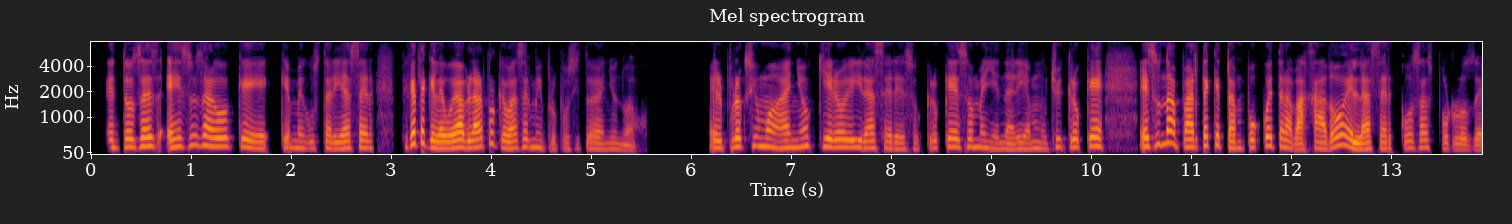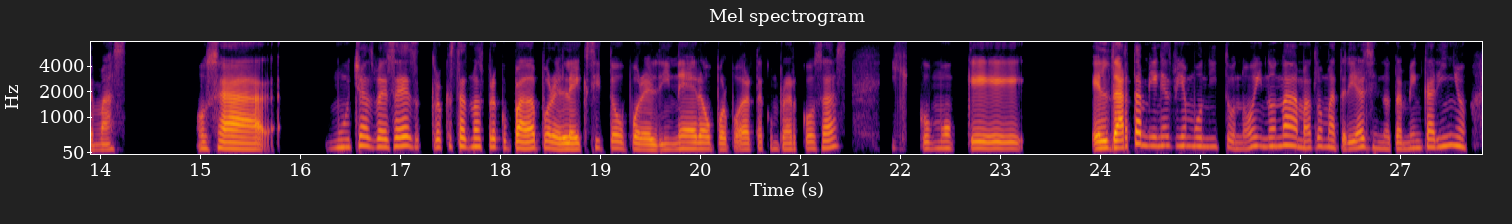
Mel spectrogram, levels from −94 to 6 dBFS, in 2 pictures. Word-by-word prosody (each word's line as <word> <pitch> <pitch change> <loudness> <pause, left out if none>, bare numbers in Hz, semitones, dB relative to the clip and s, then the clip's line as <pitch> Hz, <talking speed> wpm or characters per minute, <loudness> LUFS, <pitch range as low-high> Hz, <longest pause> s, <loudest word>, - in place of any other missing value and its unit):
Entonces, 210 +4 +2
eso 215 +4 +1
es 255 0 -5
algo 225 -2 +4
que 180 -7 0
que - - -4
me 180 -1 -6
gustaría 170 0 -3
hacer. 185 0 -2 0.3
Fíjate 300 +3 +4
que 195 - +3
le 175 - +5
voy 175 +2 +5
a - - +10
hablar 200 +2 +5
porque 300 -11 -3
va 170 - +3
a - - -2
ser 210 +1 -5
mi 200 -1 -5
propósito 155 -1 -14
de - - -4
año 155 0 -8
nuevo. 135 -2 -12 0.6
El 185 -1 0
próximo 220 +3 +1
año 195 +5 -1
quiero 205 -3 +2
ir 195 -1 +1
a 185 - +1
hacer 175 -2 -5
eso. 155 -1 -8
Creo 185 0 -9
que 215 +2 0
eso 210 +1 -3
me 195 -2 -4
llenaría 160 -1 -6
mucho 170 +4 -7
y - - -13
creo 205 +1 -2
que 230 +2 +3 0.4
es 230 +2 +5
una 300 +2 +5
parte 210 +3 +3
que 255 +1 -1
tampoco 180 +6 0
he - - +1
trabajado, 180 - +1
el 175 -9 +5
hacer 165 +1 -1
cosas 185 +2 -6
por 160 - -10
los 145 -2 -6
demás. 140 +2 -6 0.7
O 170 - -5
sea, 165 -3 +5 0.6
muchas 205 +6 -3
veces 215 +1 +1
creo 205 0 -4
que - - -12
estás 225 -1 0
más 220 0 +1
preocupada 180 -4 +2
por 180 +1 -1
el 155 0 +5
éxito, 175 +3 -1
por 155 -2 -1
el 140 -1 +1
dinero, 160 +3 0
por 150 -2 -3
poderte 150 +2 -3
comprar 155 -1 -7
cosas, 185 +7 -4 0.4
y - - -24 0.2
como 175 +1 -5
que 170 -1 +1 0.7
el 180 +2 +6
dar 190 +2 +8
también 240 -5 0
es 245 - -7
bien 240 0 -7
bonito, 220 -5 -8
¿no? 165 +6 -8
Y 235 - -7
no 230 +1 -5
nada 245 0 +1
más 190 -1 -5
lo 225 - -5
material, 195 0 -3
sino 170 -4 -12
también 165 +3 -7
cariño. 215 +2 -3
185 Hz, 200 wpm, -24 LUFS, 165-215 Hz, 0.7 s, a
